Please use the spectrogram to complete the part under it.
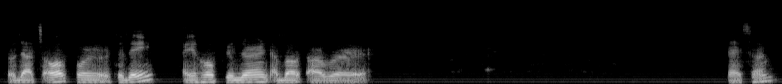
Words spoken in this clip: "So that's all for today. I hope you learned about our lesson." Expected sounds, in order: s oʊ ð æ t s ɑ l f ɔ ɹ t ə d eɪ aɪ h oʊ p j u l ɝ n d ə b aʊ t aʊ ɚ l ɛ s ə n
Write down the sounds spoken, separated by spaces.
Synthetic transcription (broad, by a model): s oʊ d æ t s ɑ l f ɔ ɹ t ə d eɪ aɪ h oʊ p j u l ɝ n ə b aʊ t aʊ ɚ l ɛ s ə n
